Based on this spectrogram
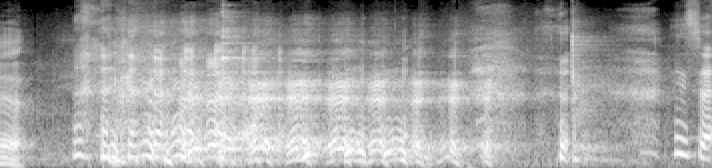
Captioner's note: everybody laughs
